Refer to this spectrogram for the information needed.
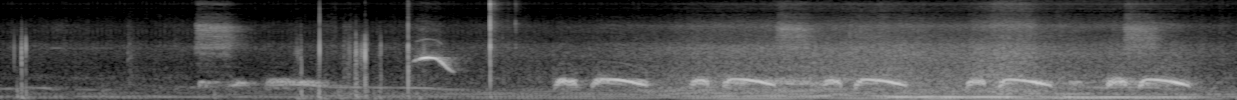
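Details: Cooing from a tame spotted dove: a run of short, low, arching notes repeated about once a second after an opening high descending whistle and a few clicks.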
